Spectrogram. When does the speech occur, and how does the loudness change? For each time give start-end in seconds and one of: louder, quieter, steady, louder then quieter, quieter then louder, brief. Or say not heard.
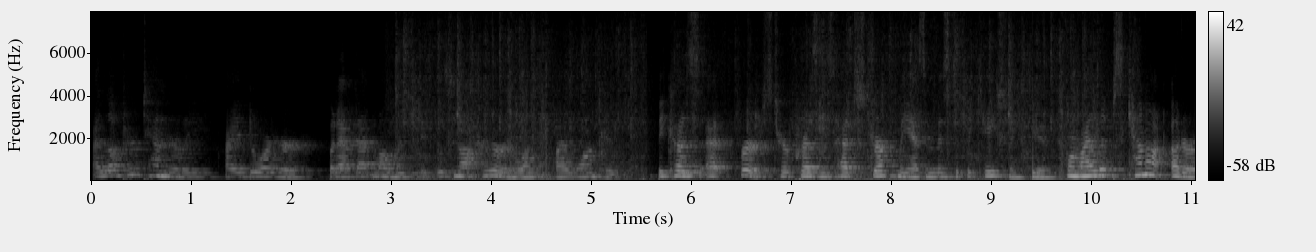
0.0-10.9 louder.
